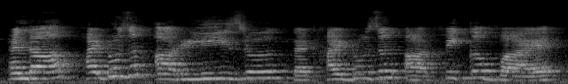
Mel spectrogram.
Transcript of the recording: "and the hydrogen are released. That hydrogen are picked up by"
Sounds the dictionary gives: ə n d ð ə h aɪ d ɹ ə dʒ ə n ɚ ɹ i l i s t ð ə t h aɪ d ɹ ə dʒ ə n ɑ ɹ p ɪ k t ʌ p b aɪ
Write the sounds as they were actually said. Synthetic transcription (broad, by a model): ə n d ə h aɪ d ɹ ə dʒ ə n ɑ ɹ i l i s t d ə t h aɪ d ɹ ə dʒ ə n ɑ ɹ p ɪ k ʌ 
